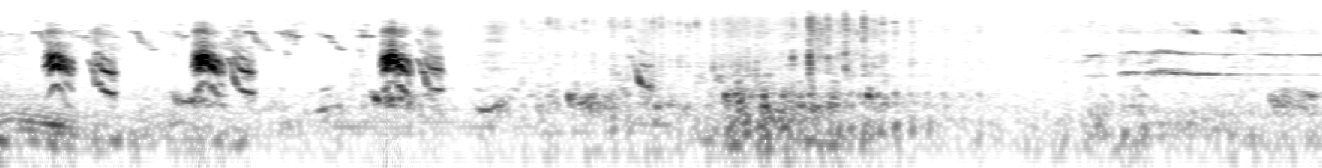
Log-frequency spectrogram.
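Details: Grey francolin chicks give three loud, harsh calls that sweep downward, about a second apart, followed by quieter scattered rustling and faint chirps, then a steady, thin tonal hum near the end.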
